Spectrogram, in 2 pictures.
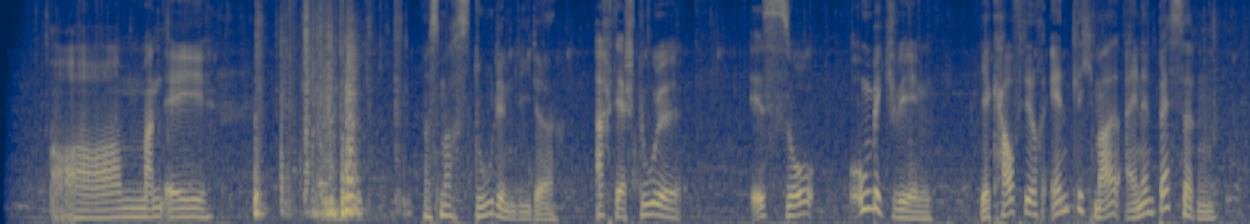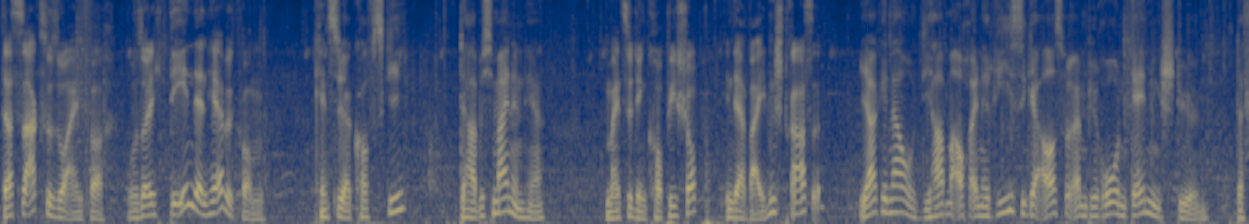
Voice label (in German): Werbung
